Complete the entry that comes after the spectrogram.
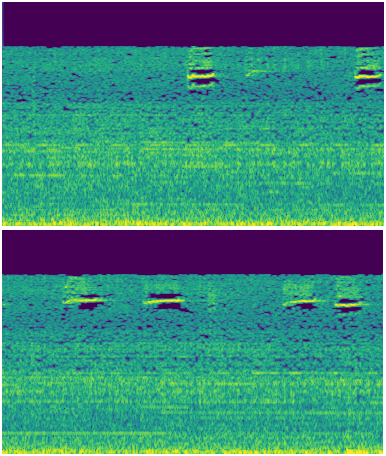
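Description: Steady low rumble and hiss beside a stopped double-stack freight train, with six short, high chirps at uneven intervals from a bird or insect.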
